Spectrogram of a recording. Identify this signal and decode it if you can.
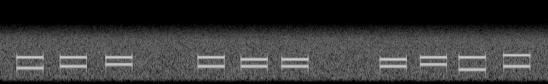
DTMF, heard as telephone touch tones, dialled by hand, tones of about 260 ms, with phone line noise. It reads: 580 877 7029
